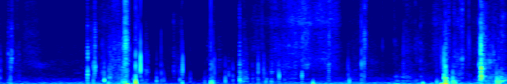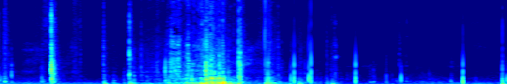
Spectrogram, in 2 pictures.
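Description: Handling noise: rustling with many scattered sharp clicks and knocks, and a louder rustling rush about seven seconds in.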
